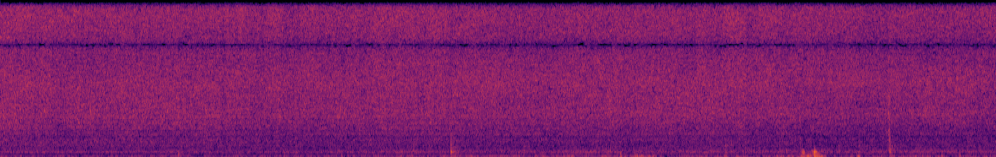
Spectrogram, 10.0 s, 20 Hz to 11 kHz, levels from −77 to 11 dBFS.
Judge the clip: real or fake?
real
